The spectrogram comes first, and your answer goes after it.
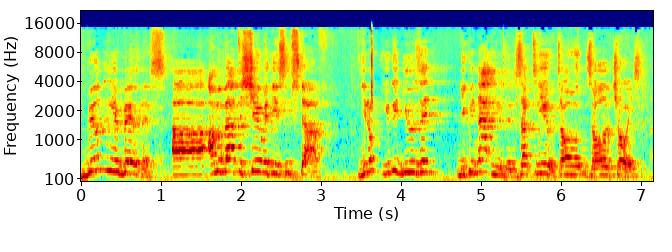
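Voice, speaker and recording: This man speaks very fast and at a high pitch, with an American accent, lively intonation and very even loudness. Audible room echo and noticeable background noise are present. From US Northeast. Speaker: motivational business trainer. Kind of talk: training seminar talk to live audience. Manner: animated.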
